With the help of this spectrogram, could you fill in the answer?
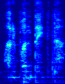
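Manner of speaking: soft unvoiced aside; whisper. Real, not acted. Owner whispering to the dog about the kitchen. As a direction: whisper it, as if not to wake anyone. Tells dog food is cooking.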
